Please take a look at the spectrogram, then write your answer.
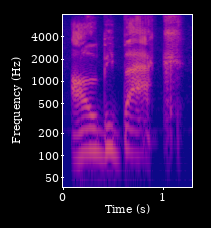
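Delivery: low, slow Terminator voice; Arnold impression. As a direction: growl it like the Terminator. Quoting robot Arnold line.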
